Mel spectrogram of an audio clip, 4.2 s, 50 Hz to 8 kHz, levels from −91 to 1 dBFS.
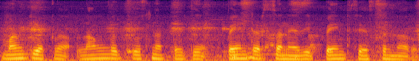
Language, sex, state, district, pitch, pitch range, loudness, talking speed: Telugu, male, Andhra Pradesh, Sri Satya Sai, 135 Hz, 125-140 Hz, -17 LUFS, 130 wpm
